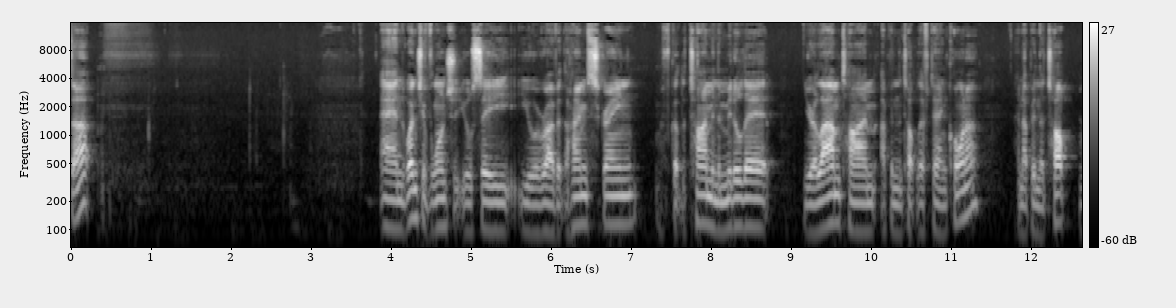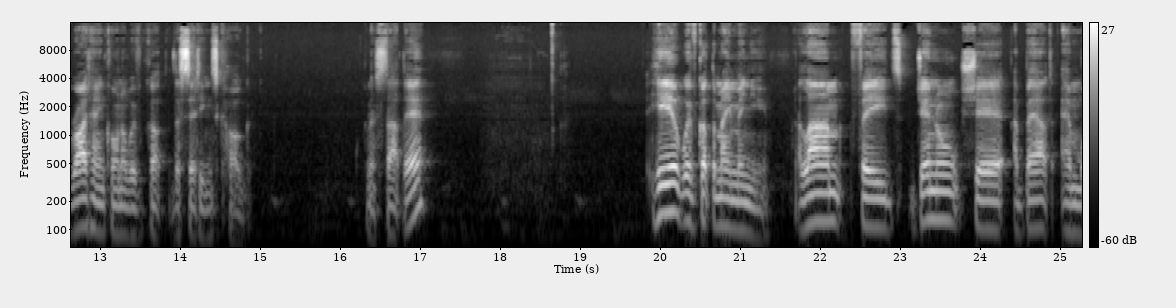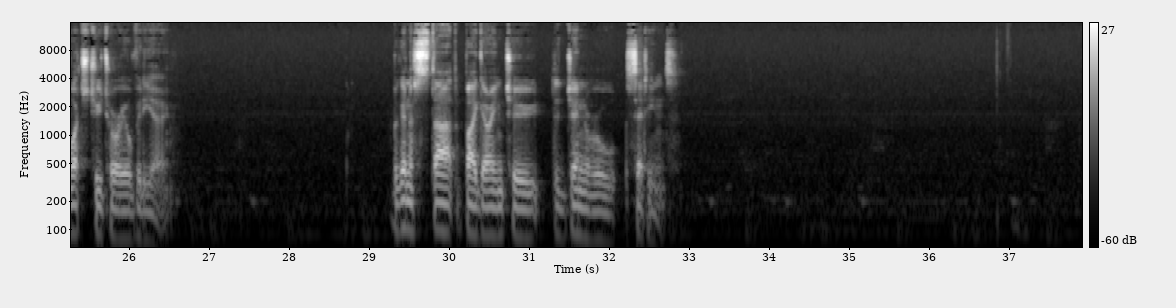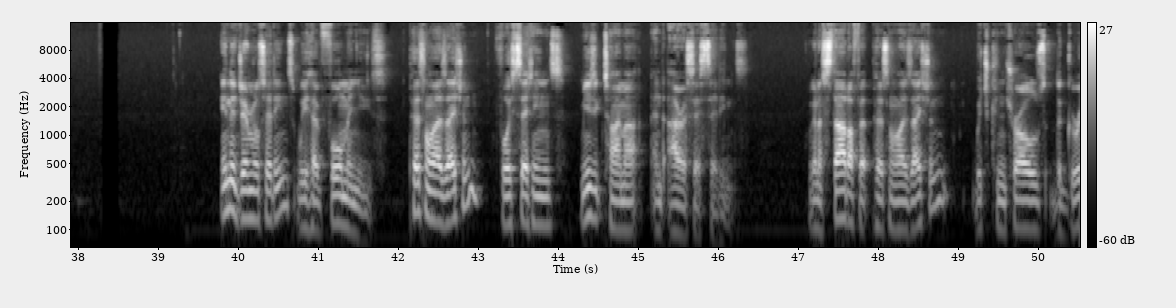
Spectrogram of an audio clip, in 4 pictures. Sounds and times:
Speech: 0:00.0 - 0:00.4, 0:03.8 - 0:15.0, 0:16.3 - 0:17.2, 0:19.8 - 0:26.7, 0:29.3 - 0:33.0, 0:39.8 - 0:46.4, 0:47.1 - 0:50.5.

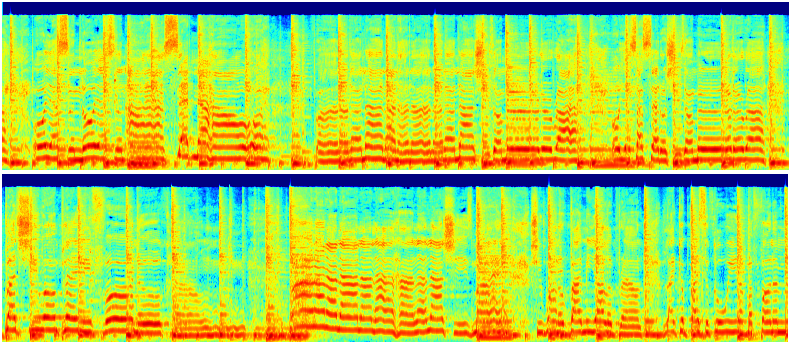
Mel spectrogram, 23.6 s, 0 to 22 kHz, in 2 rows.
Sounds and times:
Strum: 0:00.0 - 0:16.6
Electric guitar: 0:00.0 - 0:23.6.

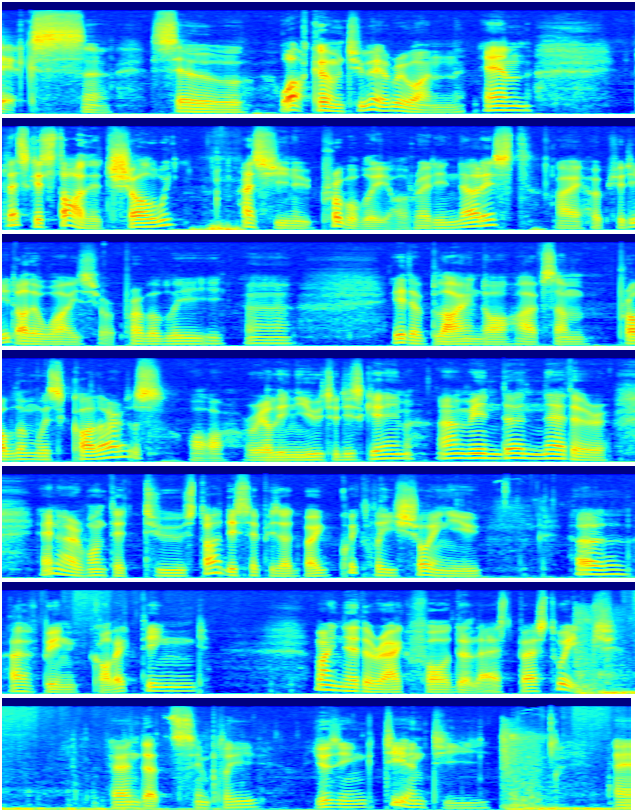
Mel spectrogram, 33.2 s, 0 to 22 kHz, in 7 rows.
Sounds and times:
Speech: 0:00.0 - 0:04.0, 0:04.8 - 0:11.8, 0:12.5 - 0:22.6, 0:23.3 - 0:25.4, 0:26.1 - 0:28.4, 0:29.2 - 0:33.2.

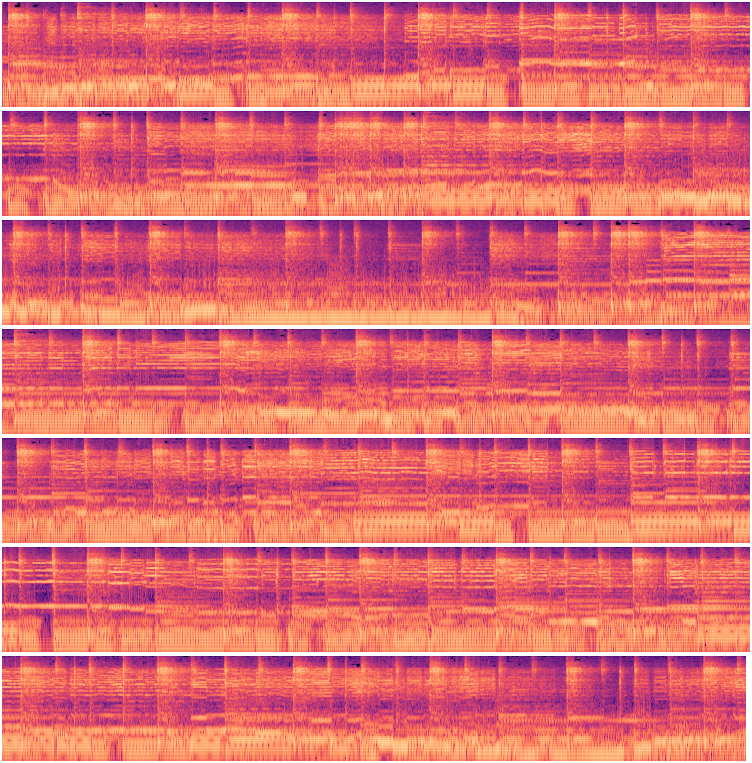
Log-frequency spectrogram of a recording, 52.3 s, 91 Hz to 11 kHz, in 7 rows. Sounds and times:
Blues: 0:00.0 - 0:52.3.

